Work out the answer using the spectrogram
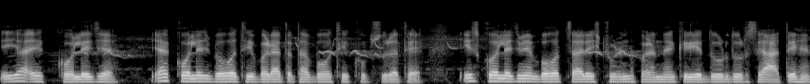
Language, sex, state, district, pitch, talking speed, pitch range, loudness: Hindi, male, Chhattisgarh, Kabirdham, 120 Hz, 205 wpm, 115-130 Hz, -18 LUFS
